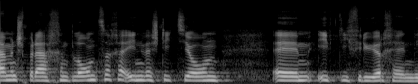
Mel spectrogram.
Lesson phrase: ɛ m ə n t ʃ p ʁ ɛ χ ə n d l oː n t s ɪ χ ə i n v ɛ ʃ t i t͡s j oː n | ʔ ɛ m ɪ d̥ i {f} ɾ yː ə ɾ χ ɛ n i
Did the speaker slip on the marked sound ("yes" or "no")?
no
